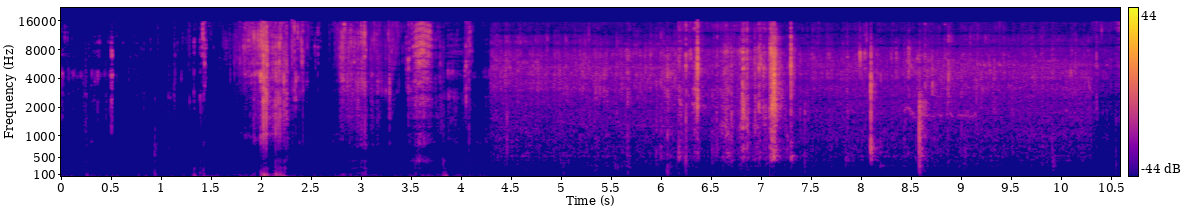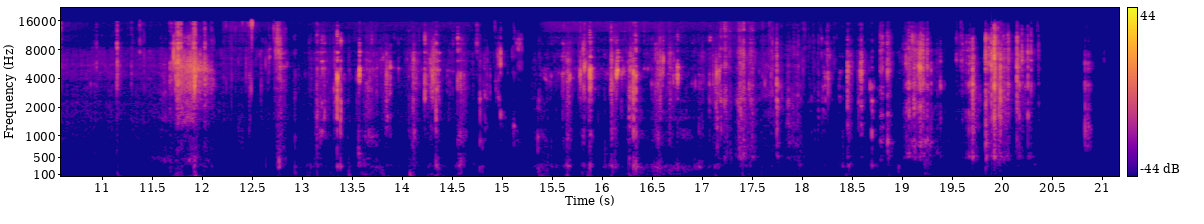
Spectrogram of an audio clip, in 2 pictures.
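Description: Close-miked eating of seafood: crunching, wet chewing and mouth smacks in quick irregular clicks. The background hiss changes abruptly twice, as one eating clip cuts to the next.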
